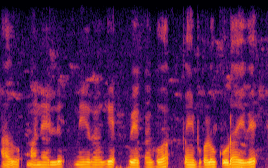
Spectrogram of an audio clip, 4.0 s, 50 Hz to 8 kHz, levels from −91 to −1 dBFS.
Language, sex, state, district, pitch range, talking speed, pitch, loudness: Kannada, male, Karnataka, Bidar, 110-120 Hz, 120 wpm, 115 Hz, -16 LUFS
